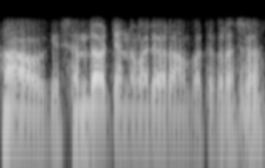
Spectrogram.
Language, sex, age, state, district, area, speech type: Tamil, male, 18-30, Tamil Nadu, Pudukkottai, rural, conversation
